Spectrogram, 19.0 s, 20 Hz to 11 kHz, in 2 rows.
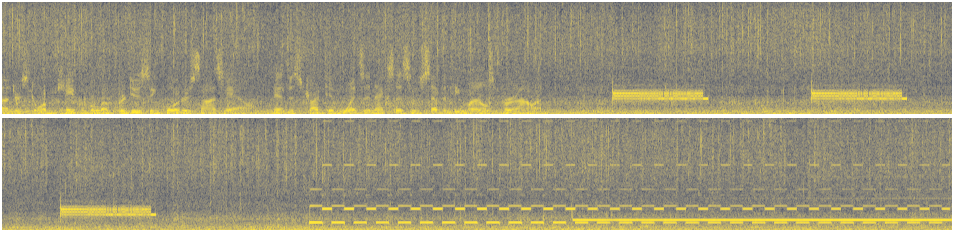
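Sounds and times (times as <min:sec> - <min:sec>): steady hiss: 0:00.0 - 0:14.2
buzzy digital screeches: 0:06.1 - 0:07.1, 0:08.1 - 0:09.1, 0:10.1 - 0:11.1, 0:12.6 - 0:19.0
two-pitch electronic alert beeping: 0:08.1 - 0:09.1, 0:12.6 - 0:19.0.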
